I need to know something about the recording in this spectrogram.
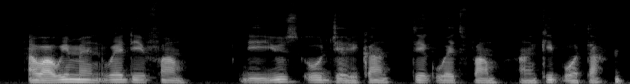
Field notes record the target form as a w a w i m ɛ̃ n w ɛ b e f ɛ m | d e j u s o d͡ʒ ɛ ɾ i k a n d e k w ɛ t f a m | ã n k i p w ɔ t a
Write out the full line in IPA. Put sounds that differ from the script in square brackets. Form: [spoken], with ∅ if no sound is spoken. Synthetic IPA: a w a w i m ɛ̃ n w ɛ [d] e f [a] m | d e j u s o d͡ʒ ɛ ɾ i k a n [t] e k w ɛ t f a m | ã n k i p w ɔ t a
